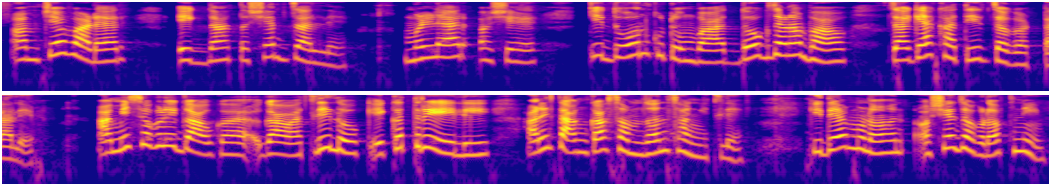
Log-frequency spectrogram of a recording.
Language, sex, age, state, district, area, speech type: Goan Konkani, female, 18-30, Goa, Sanguem, rural, spontaneous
